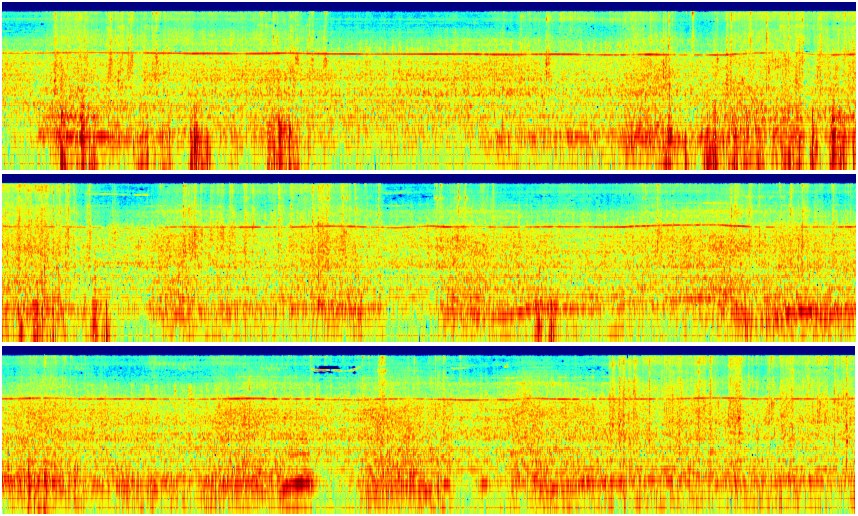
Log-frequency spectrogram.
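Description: Bissell CleanView bagless upright vacuum running steadily, with a high motor whine. Frequent clicks and rattles come through as confetti, glitter and balloon scraps are sucked up off a shag rug.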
